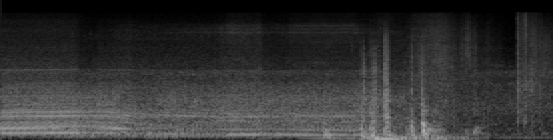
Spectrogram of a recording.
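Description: A car engine rumbles and idles.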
